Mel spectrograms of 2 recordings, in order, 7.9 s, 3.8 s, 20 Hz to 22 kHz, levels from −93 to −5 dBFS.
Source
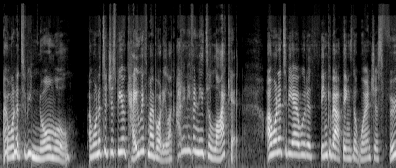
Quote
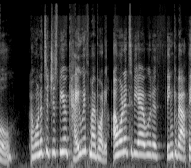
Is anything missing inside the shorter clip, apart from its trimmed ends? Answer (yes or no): yes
